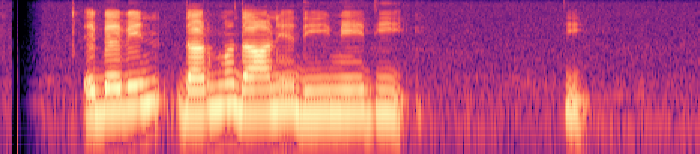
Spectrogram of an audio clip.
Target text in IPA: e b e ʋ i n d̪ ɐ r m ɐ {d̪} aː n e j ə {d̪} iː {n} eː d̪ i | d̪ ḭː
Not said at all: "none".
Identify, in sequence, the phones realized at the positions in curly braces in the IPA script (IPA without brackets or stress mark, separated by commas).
d̪, d̪, m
